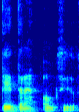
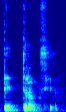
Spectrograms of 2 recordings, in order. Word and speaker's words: tetróxido: Que se elimina la A del tetra y solamente se deja la O del óxido. Por eso no se dice tetraóxido, sino que se dice tetróxido de dinitrógeno.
